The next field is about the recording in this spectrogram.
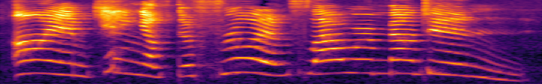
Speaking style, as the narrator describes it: yelled Wukong

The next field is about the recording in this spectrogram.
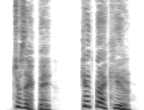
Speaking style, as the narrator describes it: Luca cried

